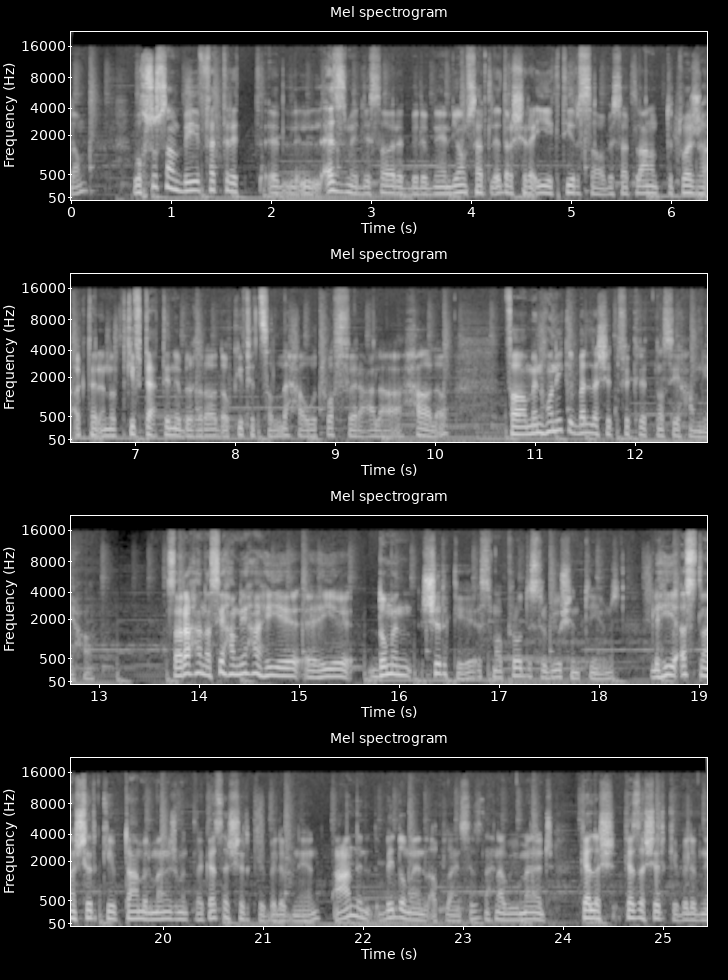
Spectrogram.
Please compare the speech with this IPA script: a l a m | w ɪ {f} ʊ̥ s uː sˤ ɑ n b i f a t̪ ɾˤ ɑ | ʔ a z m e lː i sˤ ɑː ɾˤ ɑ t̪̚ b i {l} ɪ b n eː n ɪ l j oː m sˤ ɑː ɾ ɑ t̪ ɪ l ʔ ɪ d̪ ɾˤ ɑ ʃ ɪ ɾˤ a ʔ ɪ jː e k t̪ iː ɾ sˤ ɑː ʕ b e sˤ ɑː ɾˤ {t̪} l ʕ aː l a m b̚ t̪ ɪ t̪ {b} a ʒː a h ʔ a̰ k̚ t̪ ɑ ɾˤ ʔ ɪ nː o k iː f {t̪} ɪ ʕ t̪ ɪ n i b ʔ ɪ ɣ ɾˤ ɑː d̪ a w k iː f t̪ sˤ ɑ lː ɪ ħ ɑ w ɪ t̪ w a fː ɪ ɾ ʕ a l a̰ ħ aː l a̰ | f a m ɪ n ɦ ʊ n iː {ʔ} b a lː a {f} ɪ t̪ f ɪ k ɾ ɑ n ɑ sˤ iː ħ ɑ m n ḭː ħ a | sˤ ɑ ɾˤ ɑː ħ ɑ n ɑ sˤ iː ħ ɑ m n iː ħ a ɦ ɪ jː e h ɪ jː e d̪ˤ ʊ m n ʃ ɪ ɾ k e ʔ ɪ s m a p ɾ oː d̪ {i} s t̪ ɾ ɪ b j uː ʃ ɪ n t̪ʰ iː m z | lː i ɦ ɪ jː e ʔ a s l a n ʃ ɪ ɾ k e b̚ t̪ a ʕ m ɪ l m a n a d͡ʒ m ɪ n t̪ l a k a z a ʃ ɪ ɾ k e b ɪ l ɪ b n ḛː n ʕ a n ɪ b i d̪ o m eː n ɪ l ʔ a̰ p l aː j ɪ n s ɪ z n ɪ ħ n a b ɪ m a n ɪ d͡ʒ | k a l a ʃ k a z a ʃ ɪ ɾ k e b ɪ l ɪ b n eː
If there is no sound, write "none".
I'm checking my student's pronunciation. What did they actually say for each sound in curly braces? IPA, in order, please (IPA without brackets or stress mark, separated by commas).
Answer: x, l, t̪, w, t̪, k, ʃ, ɪ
